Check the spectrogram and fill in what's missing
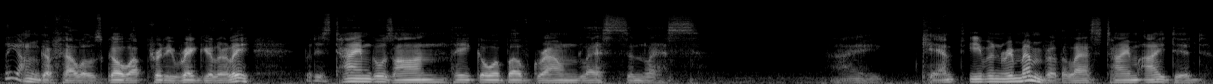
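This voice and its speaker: In an audio horror drama, an actor voices the grim, weary older commander of a secret police squad that hunts monsters. His low-pitched male voice delivers eloquent, florid phrases at a deliberate pace.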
